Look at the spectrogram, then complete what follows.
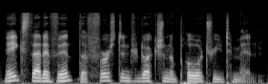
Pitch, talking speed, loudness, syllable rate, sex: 140 Hz, 245 wpm, -18 LUFS, 6.6 syllables/s, male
